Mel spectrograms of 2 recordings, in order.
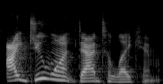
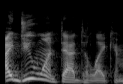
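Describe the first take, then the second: First: The sentence is read at a slower pace. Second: The sentence is read at a quicker pace.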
